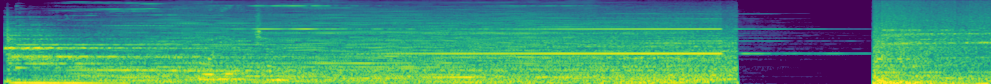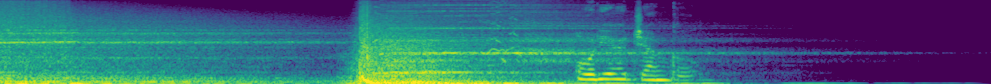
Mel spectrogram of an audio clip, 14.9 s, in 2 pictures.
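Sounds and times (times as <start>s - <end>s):
scary horror logo sound: 0.0s - 5.6s, 6.6s - 11.8s.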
